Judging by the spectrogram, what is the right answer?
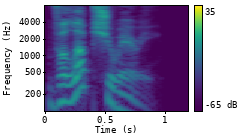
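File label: "voluptuary", British English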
